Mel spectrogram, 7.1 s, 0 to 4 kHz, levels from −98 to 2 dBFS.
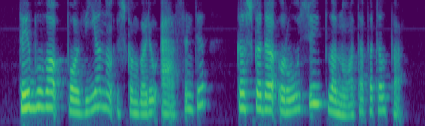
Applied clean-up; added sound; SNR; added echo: none; none; none; none.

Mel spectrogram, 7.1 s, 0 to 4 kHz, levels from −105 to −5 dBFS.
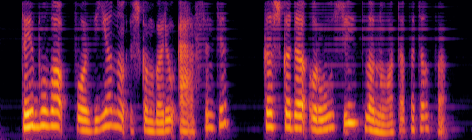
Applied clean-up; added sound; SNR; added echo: neural mask model DeepFilterNet 3.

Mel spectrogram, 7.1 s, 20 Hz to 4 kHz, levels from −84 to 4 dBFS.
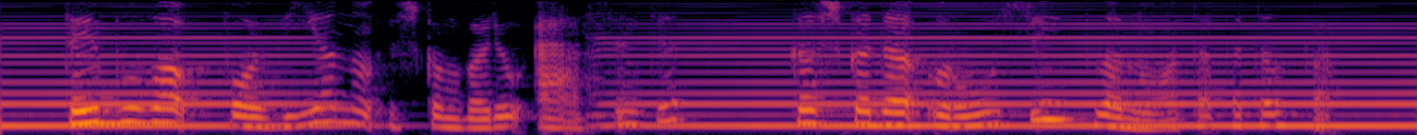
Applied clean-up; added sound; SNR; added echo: none; Bowed string instrument; 2 dB; none.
